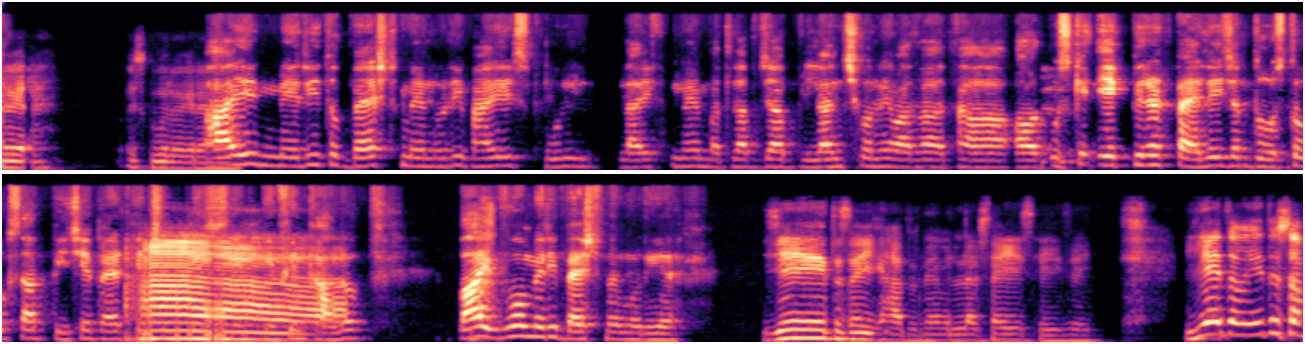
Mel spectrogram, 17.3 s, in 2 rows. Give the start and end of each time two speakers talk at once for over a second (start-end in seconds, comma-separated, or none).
9.6-11.0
